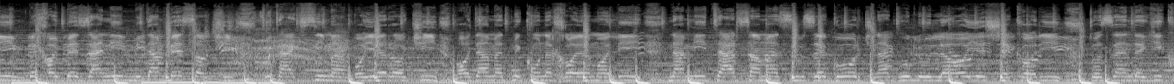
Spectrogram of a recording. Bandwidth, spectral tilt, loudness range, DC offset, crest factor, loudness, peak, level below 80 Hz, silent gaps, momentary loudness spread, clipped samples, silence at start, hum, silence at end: 19 kHz; -4.5 dB/octave; 1 LU; under 0.1%; 10 dB; -12 LUFS; 0 dBFS; -14 dBFS; none; 4 LU; under 0.1%; 0 s; none; 0 s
